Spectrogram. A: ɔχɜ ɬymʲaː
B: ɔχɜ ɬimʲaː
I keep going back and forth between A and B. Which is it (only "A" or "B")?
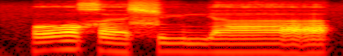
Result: A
